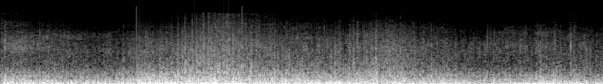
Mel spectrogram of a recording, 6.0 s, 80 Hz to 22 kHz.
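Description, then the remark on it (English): A tremendous, sustained roar from the engines of a Saturn rocket's first stage, clamped down and fueled in a test stand during a 1965 static test firing, deep rumbling and crackling continuously at full power for several seconds with no voices. “in 1965, a Saturn rocket's first stage was put into the test stand, clamped down, fueled up, and the engines were ignited.”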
